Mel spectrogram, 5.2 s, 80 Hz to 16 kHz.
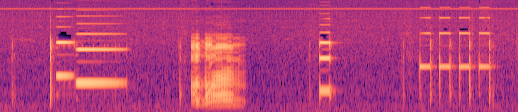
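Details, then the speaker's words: Micronta Vox Clock 2 Radio Shack talking clock from 1986, good batteries fitted; the button had only clicked for days, then scattered tones and a burst of rapid beeps cut in and out as it suddenly starts working again: intermittent alarm and voice output. "sometimes it will make a noise but it's beeping huh that's suddenly it's coming back okay why is it working now"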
